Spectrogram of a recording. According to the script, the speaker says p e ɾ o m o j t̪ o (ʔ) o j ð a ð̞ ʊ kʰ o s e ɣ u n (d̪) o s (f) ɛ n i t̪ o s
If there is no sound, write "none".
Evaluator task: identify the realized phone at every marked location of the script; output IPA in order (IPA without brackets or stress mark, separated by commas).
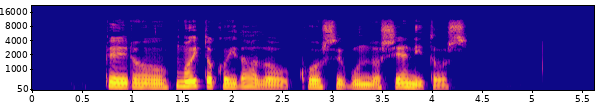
k, d̪, ʃ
